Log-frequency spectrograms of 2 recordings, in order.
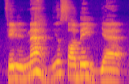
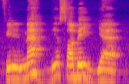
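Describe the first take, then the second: Both takes have the same delivery.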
